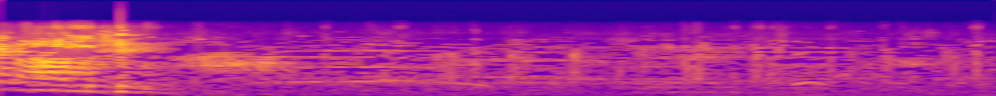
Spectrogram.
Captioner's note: crowd applauds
